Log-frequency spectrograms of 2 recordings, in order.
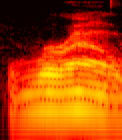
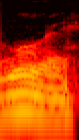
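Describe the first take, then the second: First: "Rural" as ru-RAL; full "al" closing "Rural"; Spanish ending. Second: Said in the usual way. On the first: Shown as a demonstration. Learner reading the Spanish word, "Rural" with full "al". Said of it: "stressed at the last syllable". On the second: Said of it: "words that end in al".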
